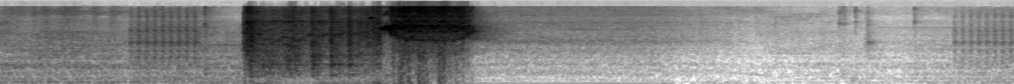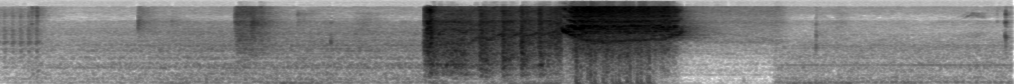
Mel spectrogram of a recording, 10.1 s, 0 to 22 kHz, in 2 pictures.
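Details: Nissan Murano/Quest 3.5L: sharp high squeal for about a second each time the engine starts, then fades; slipping accessory belt, both alternator/AC and power steering belts with a lot of play being replaced.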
